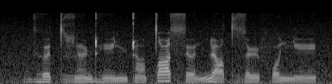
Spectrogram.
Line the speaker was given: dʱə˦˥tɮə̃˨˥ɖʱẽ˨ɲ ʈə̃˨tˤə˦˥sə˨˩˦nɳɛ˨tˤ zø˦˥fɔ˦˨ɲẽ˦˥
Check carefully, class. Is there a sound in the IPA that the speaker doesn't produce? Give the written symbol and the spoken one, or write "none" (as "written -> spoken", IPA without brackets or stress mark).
none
